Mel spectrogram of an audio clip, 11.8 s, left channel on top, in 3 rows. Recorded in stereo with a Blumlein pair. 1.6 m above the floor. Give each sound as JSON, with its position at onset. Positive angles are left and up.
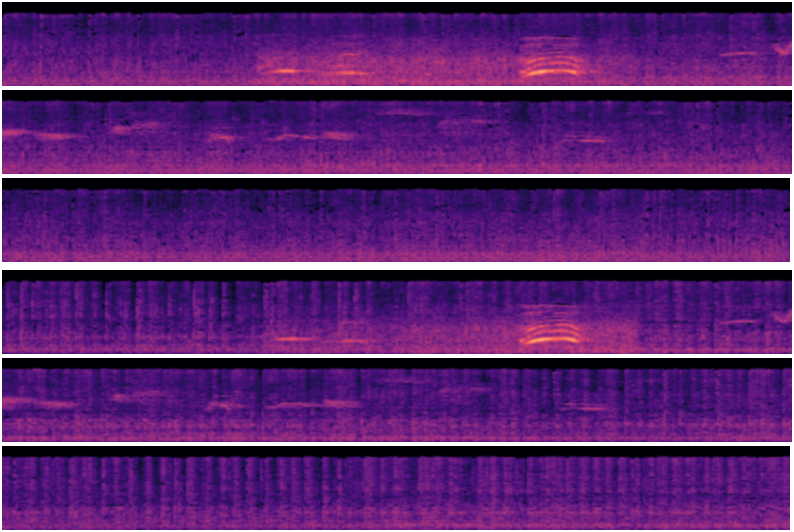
{"t": 1.3, "sound": "a shout", "azimuth_deg": 35, "distance_m": 1.2}
{"t": 3.6, "sound": "a bird", "azimuth_deg": 0, "distance_m": 2.0}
